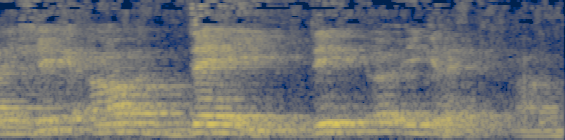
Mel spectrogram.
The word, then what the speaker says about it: dey: Vous aviez à Tunis un bey, B-E-Y, et vous aviez à Alger un dey, D-E-Y, un D, un B, un D. C'est pour être audible que j'ai prononcé en distinguant donc les voyelles.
